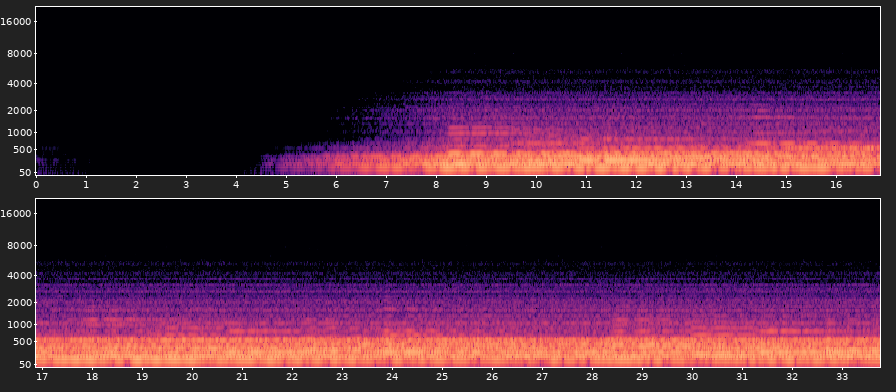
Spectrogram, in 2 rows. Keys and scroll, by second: 1.3 ctrl+j, 1.4 ctrl+t, 1.8 ctrl+y, 2.2 ctrl+y, 2.6 ctrl+h, 2.9 Right, 3.0 Up, 3.3 Right, 3.6 Up, 3.7 Right, 3.9 Up, 5.0 ctrl+j, 5.3 Left, 5.8 Up, 5.9 Left, 6.0 Right, 6.4 Left, 6.5 Down, 6.7 ctrl+t, 6.9 ctrl+h, 7.5 Left, 7.6 Down, 9.5 ctrl+e, 11.4 ctrl+=, 11.7 space, 14.3 space, 16.1 ctrl+z, 31.2 ctrl+d.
